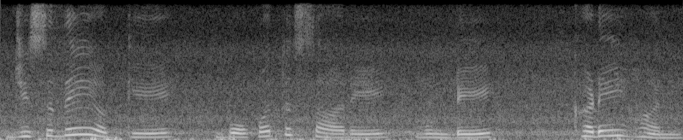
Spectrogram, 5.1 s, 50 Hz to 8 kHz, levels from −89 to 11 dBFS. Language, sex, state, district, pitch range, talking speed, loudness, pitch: Punjabi, female, Punjab, Kapurthala, 205-275 Hz, 95 wpm, -17 LUFS, 225 Hz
